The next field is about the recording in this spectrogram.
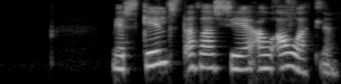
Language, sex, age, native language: Icelandic, female, 30-39, Icelandic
